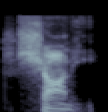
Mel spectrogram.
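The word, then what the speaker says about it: Chani: Well, I believe it's pronounced Shawnee, but anyway.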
